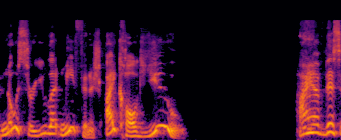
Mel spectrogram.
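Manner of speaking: high-pitched, exasperated customer pushing back; indignant retort. Retold or imitated. Caller to agent who wants to finish first, indignant retort. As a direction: re-enact an indignant caller refusing to yield. Retold quarrel with phone agent.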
